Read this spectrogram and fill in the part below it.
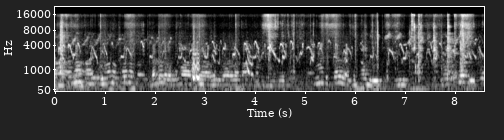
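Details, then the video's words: A brood of francolin chicks, called Irani teetar, keeps up a dense, continuous chorus of rapid high peeps, with lower clucking notes and scattered knocks mixed in. "teetar chicks sound"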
